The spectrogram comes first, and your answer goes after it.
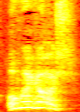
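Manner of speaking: high, loud oh my gosh; real excitement over a gift; thrilled. Real, not acted. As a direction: burst out with delight. Seeing the watch.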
